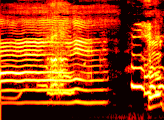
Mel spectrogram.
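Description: A man's voice holding one long, loud sung note with a slight waver for over a second, then breaking off; another sung phrase starts just before the end.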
